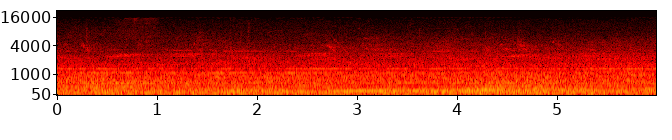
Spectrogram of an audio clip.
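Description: Low, steady rumble of a distant Kawasaki M9 electric multiple-unit train approaching on the rails, blended with city traffic noise, with a few faint bird chirps.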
